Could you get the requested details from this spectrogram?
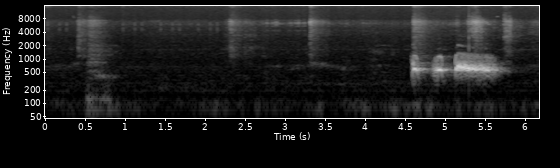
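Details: Local spotted dove singing keenly to stir rivals: soft clicks and rustles first, then one clear low phrase of two short coos and a long final coo near the end.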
